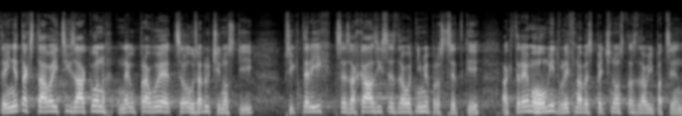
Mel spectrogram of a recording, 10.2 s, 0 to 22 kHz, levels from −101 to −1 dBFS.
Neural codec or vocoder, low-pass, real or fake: vocoder, 44.1 kHz, 128 mel bands every 512 samples, BigVGAN v2; 14.4 kHz; fake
